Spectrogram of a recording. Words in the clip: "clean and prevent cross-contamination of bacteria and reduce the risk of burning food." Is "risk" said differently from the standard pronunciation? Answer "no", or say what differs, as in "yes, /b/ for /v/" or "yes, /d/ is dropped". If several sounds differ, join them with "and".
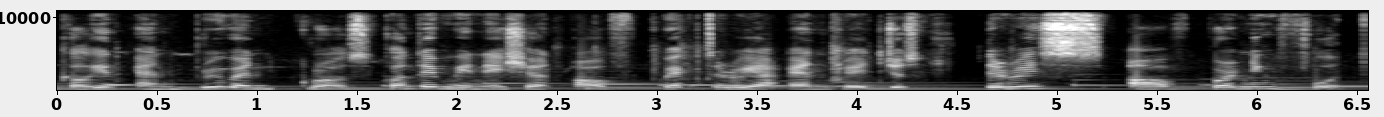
yes, /k/ is dropped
